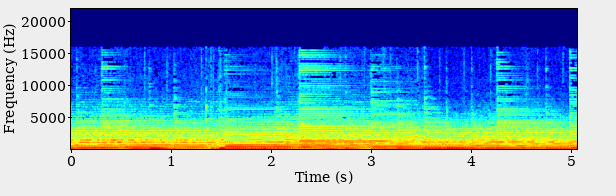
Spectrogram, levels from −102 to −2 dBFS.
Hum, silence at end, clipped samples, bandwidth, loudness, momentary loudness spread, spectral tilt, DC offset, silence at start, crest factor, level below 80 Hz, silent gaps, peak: none; 0 s; under 0.1%; 13.5 kHz; -20 LUFS; 4 LU; -7.5 dB/octave; under 0.1%; 0 s; 14 dB; -32 dBFS; none; -4 dBFS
